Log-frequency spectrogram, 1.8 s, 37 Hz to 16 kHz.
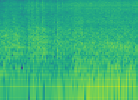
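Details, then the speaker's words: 1967 Plymouth GTX 440 Super Commando, freshly built engine, first start on a remote starter with the transmission in neutral. Fires at once and settles into a heavy, even idle with no misses or knocks; started right up, normal. "No way, no way. Can't be that easy, right? No. Wow. Wow, that started right up."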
